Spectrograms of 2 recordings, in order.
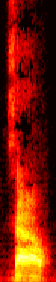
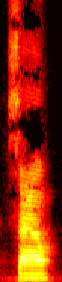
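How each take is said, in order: First: The pitch falls on the word. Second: The pitch stays level on the word. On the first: "falling would be sao" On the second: "the flat tone would be sao"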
